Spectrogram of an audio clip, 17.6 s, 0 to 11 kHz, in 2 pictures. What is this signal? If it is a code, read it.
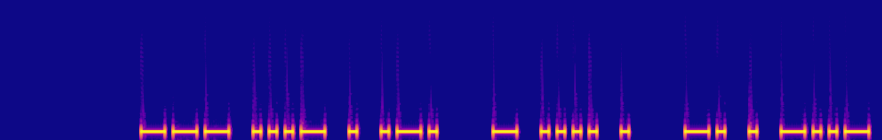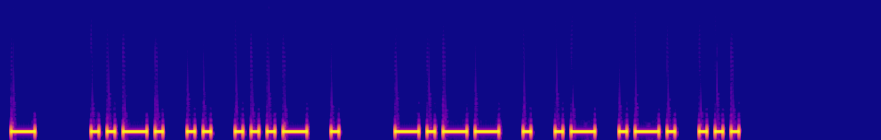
Morse code, heard as a keyed tone, about 15 wpm, 700 Hz. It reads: OVER THE NEXT FIVE YEARS
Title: Speed-Racing - Sets of 5 Words 15wpm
